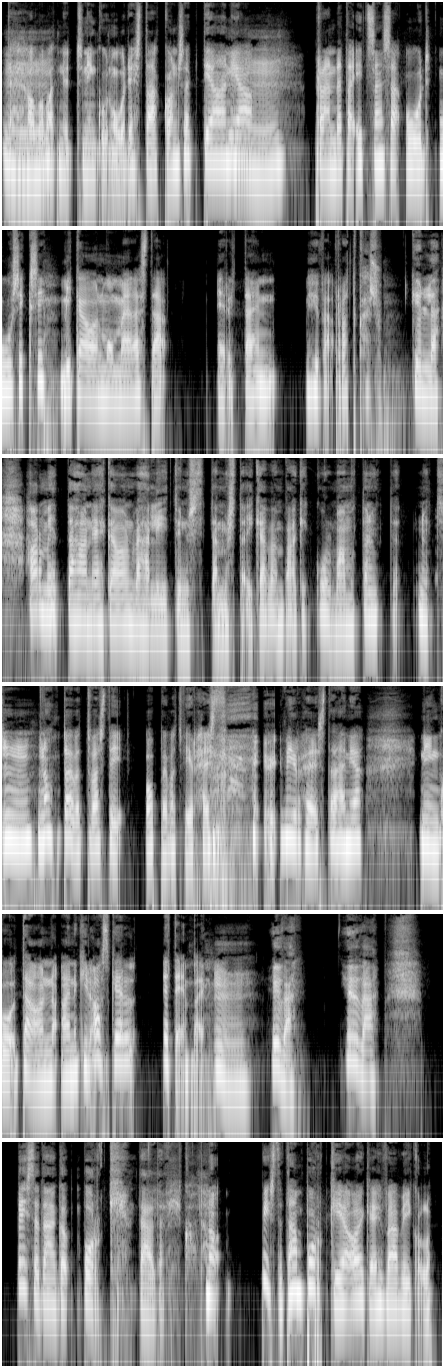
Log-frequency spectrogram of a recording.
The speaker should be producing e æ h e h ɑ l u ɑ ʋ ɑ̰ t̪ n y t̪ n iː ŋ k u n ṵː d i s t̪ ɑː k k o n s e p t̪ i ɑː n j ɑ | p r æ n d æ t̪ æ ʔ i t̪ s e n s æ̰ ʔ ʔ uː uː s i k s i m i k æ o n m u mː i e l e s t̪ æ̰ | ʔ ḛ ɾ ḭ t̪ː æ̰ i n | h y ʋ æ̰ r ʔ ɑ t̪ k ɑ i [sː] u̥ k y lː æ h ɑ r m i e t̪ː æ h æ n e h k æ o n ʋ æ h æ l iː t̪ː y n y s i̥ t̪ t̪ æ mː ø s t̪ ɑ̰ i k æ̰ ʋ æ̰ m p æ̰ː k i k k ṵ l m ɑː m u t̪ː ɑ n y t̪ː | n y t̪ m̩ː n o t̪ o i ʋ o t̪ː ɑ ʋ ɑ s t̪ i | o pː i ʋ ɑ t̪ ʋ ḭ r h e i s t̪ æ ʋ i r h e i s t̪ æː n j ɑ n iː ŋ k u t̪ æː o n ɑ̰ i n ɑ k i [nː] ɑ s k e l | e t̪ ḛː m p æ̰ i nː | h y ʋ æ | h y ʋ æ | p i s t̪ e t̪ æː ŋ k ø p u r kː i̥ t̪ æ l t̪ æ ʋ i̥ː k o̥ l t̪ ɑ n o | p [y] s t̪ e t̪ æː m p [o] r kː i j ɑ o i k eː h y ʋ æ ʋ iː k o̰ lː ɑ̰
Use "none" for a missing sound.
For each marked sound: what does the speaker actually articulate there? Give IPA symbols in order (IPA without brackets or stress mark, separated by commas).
s, n, i, u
